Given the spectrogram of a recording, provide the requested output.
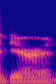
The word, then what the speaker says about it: Darin: it's uh made by darren so made by my name is spelled phonetically d a d-a-r-i-n like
